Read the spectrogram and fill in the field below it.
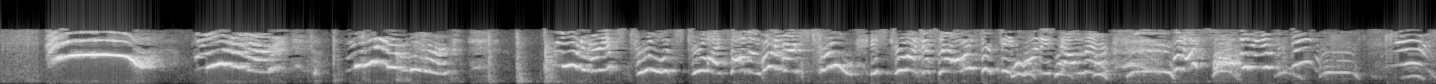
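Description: Loud, frantic screaming rings out almost continuously, with high wavering shrieks and yelps following one after another, broken only by brief gaps.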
